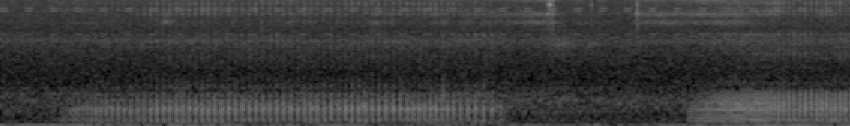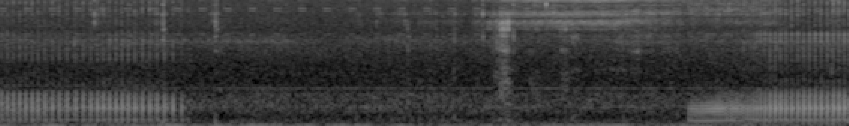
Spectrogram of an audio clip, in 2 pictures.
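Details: A dog snores in long, droning, buzzy breaths, each lasting about two seconds, with short pauses between. The rasping tone stays steady and low over a constant background hiss.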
